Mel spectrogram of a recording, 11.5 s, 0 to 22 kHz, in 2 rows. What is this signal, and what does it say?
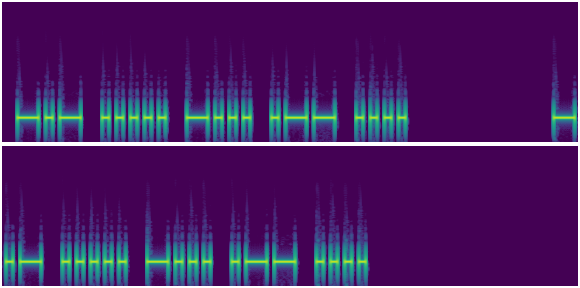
Morse code, heard as a keyed tone, about 17 wpm, 700 Hz. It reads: K5BWH K5BWH
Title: USA Call Signs - 5 Characters - Repeated 2x - 17wpm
